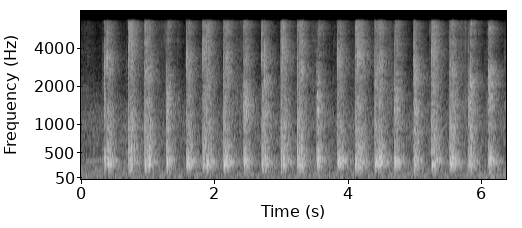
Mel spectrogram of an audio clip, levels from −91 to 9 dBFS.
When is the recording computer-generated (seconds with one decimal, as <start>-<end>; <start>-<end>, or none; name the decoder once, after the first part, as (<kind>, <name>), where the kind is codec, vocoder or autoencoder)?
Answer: 0.0-0.4 (vocoder, Vocos); 3.4-4.2; 5.0-6.4

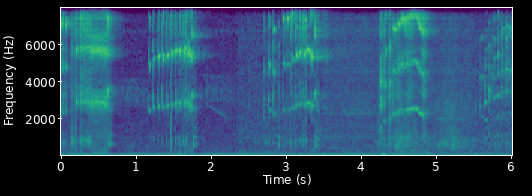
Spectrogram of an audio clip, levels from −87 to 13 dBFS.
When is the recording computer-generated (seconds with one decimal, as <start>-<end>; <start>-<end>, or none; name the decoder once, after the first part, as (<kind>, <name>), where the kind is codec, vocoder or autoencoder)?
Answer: 0.0-0.8 (vocoder, Vocos); 3.5-5.5

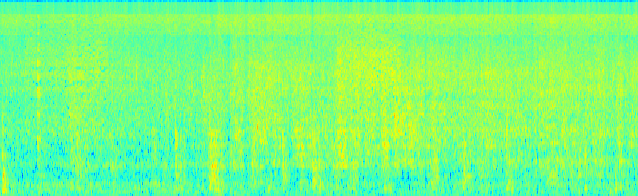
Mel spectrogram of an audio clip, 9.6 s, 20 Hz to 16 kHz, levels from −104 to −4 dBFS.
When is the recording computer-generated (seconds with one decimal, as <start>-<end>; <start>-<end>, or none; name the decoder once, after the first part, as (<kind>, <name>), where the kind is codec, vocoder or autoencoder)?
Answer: 0.5-2.2 (vocoder, Vocos); 8.3-8.8

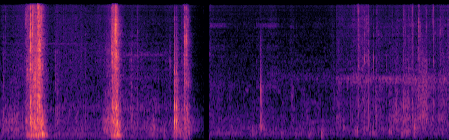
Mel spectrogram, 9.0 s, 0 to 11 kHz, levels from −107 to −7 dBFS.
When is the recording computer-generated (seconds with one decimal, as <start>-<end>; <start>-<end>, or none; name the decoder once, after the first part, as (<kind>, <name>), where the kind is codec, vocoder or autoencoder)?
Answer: 0.0-0.4 (vocoder, Vocos); 2.0-9.0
